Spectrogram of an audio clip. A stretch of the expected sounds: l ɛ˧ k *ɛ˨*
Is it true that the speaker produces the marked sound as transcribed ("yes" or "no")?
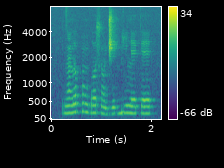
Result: no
